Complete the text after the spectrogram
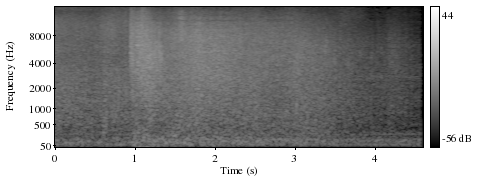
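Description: A large creature thrashes and splashes heavily in the water.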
